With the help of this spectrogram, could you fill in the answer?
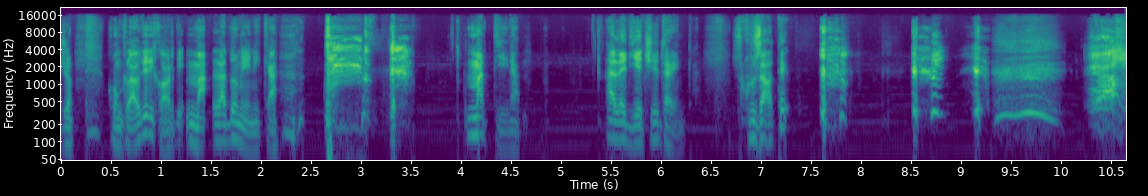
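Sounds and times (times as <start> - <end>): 
speech: 0.0 - 2.5, 4.0 - 4.7, 5.4 - 7.9
sharp coughs: 2.6 - 3.6, 7.6 - 9.4.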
